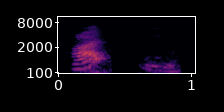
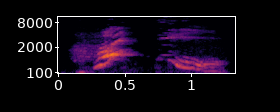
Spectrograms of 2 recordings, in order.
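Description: First: Hadi dropped low and soft; muttered. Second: Hadi called out a bit louder and drawn out; a pushy hadi; urging. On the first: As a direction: let the second hadi sink under your breath. Urging, then dropping off. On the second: Urging the other child to play. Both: Real, not acted.

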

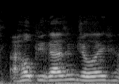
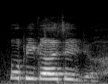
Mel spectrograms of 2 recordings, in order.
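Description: First: Said in the usual way. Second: Higher, louder, hammed-up farewell; overblown sign-off. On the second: Real, not acted. Wrapping up the video for viewers, a loud hammed-up goodbye. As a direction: blurt the goodbye big and overdone. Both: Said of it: "Okay, hold on".

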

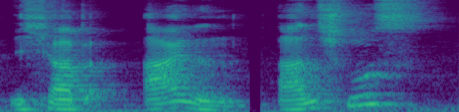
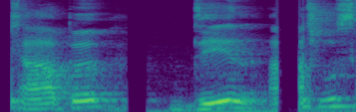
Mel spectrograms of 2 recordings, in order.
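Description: First: "ich habe einen Anschluss" said slowly and softly; slow demo. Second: "den" lifted and stressed in "ich habe den Anschluss". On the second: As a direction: hit the word "den" with a slow rise. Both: Shown as a demonstration. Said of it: "você fala ali".

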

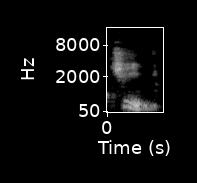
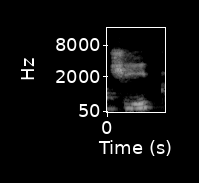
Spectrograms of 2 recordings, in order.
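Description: First: Cheap, soft, one long vowel; quiet cheap with a single vowel sound. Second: Cheap, light and soft on one vowel. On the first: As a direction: cheap said softly, one clean ee. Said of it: "Só tem um som de vogal". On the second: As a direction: cheap said softly with a rising end. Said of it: "A pronúncia é cheap". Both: Shown as a demonstration.

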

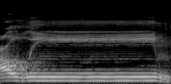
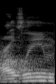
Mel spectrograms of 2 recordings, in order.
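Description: First: আযীম chanted with a very long, level "eee"; three-count stretch on আযীম. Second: Said in the usual way. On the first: Shown as a demonstration. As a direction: hold the last vowel of আযীম on one steady note. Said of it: "তিন আলি পরিমাণ টান হবে". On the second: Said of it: "যে আমরা পড়ি".

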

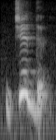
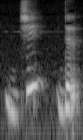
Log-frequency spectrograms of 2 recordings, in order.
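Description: First: Said in the usual way. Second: जिद with a gap before द; sound by sound. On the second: Shown as a demonstration. Teacher teaching kids to read, sounds apart. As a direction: break जिद into जि - द. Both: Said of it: "शब्द पढ़ना सिखाऊंगी".

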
